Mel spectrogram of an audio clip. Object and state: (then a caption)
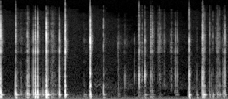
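Clear plastic funnel. A hollow clear plastic funnel is held in both hands and tapped with the nails on its rim and cone. About fifteen short, dry, bright clicks come in irregular bursts with brief pauses, each carrying a faint low hollow body tone and dying away almost instantly.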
